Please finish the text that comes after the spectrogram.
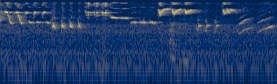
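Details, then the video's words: Brown-chested jungle flycatcher in quick rolling song: high thin whistles, buzzy notes and rising slurs delivered in fast succession over a low background hum. "SIKATAN RIMBA DADA COKLAT NGEROOLL PANJAAAANG"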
